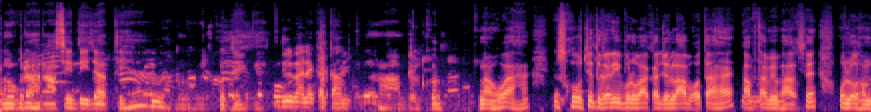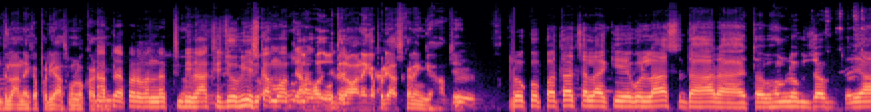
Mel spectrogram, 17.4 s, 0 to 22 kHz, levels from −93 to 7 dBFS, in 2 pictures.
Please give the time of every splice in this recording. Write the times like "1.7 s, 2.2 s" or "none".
4.7 s, 13.8 s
